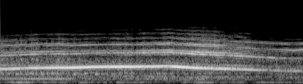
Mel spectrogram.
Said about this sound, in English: Yeah, you better pull over and let that ambulance get past before it runs us down.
